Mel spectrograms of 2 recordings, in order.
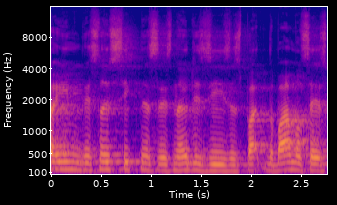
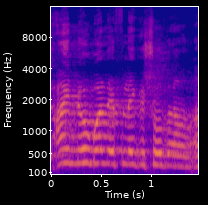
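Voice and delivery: put-on grumpy old man; 11 semitones higher, faster than usual. Angry old man rebukes preacher.

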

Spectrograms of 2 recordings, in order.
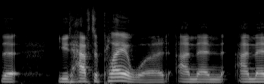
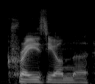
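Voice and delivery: ordinary talk, nothing marked

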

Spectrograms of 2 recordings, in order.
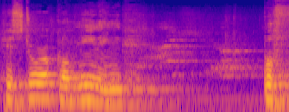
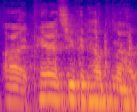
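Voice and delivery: ordinary talk

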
